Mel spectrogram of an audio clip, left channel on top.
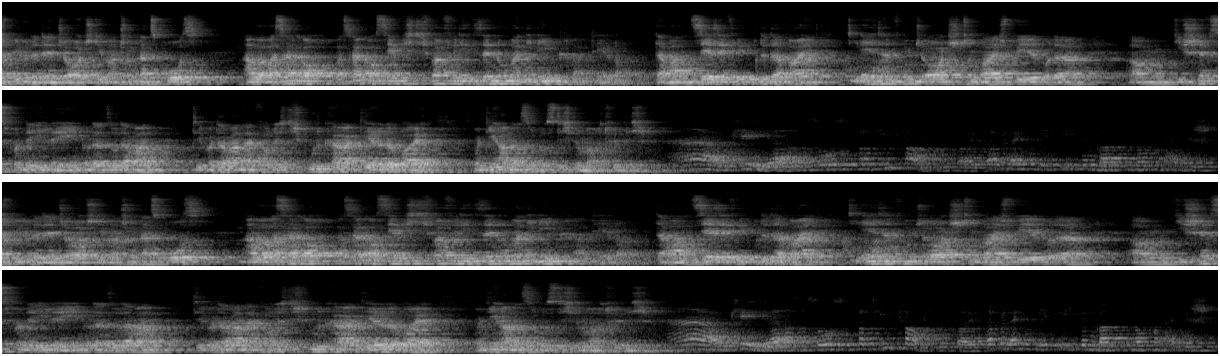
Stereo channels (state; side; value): normal; both; correlation 0.38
